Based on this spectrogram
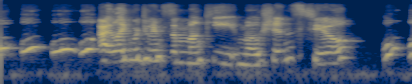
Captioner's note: monkey sounds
